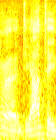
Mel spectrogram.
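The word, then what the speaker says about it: Diontae: And then I believe Devontae Johnson, is that how you say his name? Deontay Johnson Yep.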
